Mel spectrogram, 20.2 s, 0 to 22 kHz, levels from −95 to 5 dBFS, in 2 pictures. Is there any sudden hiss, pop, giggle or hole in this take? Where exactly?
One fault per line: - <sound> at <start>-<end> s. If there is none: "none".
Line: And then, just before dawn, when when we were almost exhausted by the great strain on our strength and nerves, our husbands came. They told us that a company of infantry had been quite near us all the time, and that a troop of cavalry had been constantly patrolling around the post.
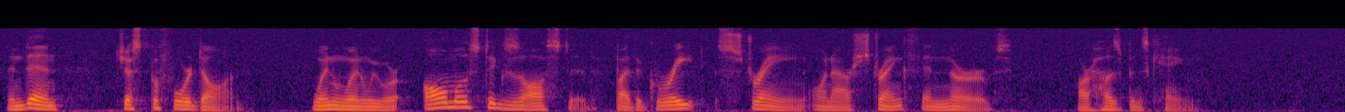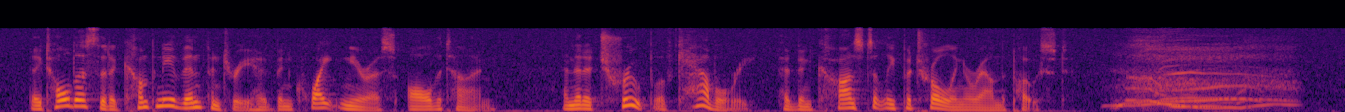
- breath at 18.3-19.9 s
